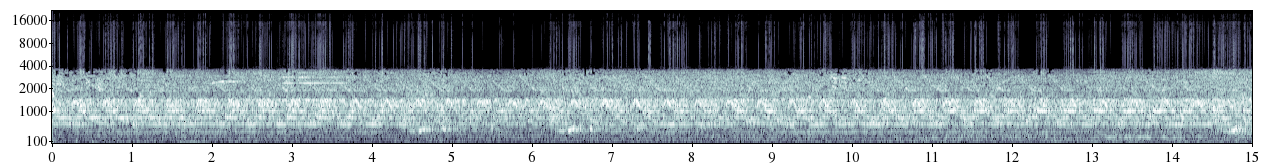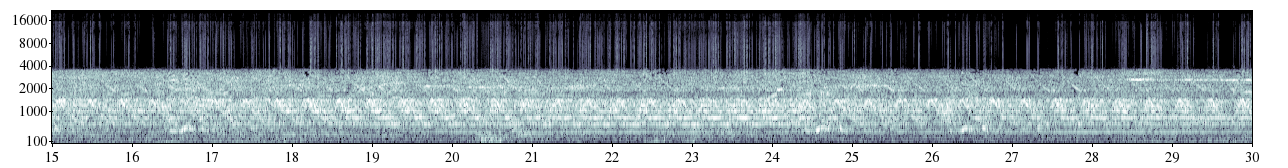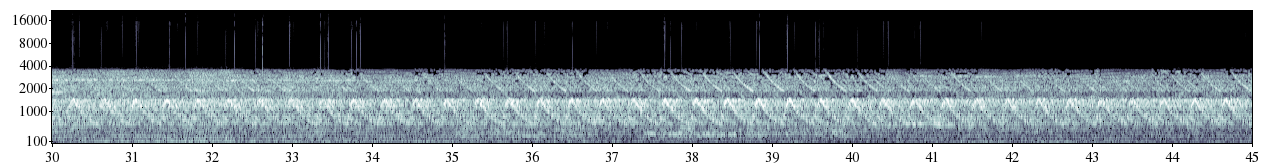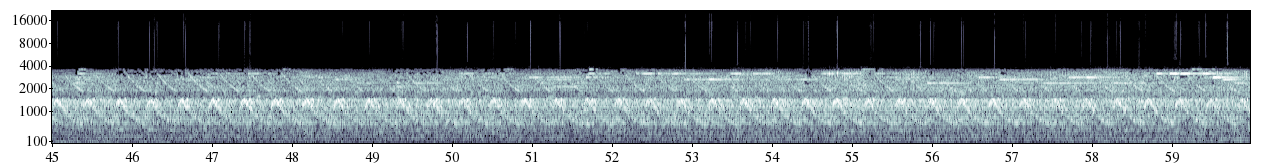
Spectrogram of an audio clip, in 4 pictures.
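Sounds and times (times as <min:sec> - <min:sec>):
siren wailing over loudspeakers: 0:00.0 - 0:59.9.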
